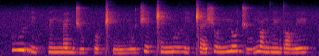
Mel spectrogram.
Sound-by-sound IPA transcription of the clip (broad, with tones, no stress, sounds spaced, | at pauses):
β u˥ r i˩ pː ẽ˧ ŋ͡m æ˧ n d͡ʒ u˩˥ pː o˩ ǁʰ ĩ˩ nː u˩˥ t͡ʃ e˧ ǁ ẽ˧ ŋ͡m u˧ ð i˩˥ ǁ æ˩˥ ʃ o˧ nː o˥ d͡ʒ u˩˥ ŋ ɒ˧ n z ẽ˧ d ɒ˧ β e˥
